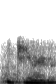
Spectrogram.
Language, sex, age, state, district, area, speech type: Hindi, female, 18-30, Madhya Pradesh, Hoshangabad, rural, conversation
